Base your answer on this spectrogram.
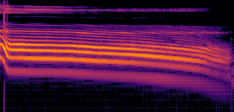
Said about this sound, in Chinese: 这匹狼对她可不太友好，对着她嗷嗷叫起来。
